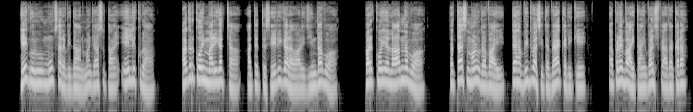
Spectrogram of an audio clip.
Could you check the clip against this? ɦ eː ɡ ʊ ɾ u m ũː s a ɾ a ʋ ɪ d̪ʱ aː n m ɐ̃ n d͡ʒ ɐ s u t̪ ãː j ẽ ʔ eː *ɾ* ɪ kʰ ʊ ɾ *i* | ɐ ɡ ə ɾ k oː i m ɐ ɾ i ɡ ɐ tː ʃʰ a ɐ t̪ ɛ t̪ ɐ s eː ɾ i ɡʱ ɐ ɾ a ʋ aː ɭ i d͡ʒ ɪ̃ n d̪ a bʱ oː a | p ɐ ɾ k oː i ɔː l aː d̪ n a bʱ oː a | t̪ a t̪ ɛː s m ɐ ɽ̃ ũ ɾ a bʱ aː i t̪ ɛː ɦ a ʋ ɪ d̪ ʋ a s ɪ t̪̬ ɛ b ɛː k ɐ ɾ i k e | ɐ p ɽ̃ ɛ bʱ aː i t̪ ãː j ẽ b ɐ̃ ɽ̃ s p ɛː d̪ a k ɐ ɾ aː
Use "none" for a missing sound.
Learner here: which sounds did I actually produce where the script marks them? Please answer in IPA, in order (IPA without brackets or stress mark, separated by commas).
l, a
